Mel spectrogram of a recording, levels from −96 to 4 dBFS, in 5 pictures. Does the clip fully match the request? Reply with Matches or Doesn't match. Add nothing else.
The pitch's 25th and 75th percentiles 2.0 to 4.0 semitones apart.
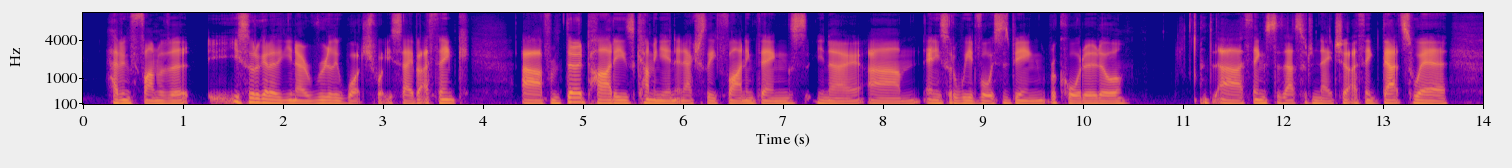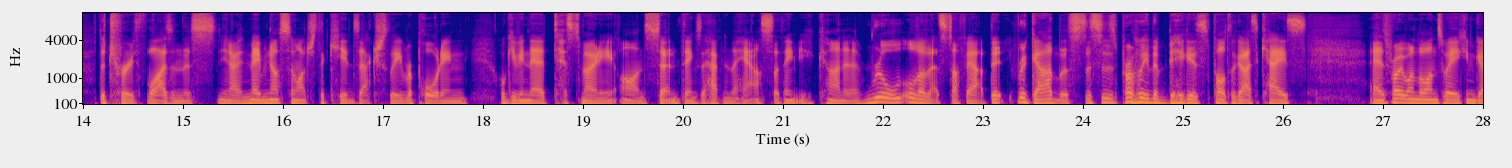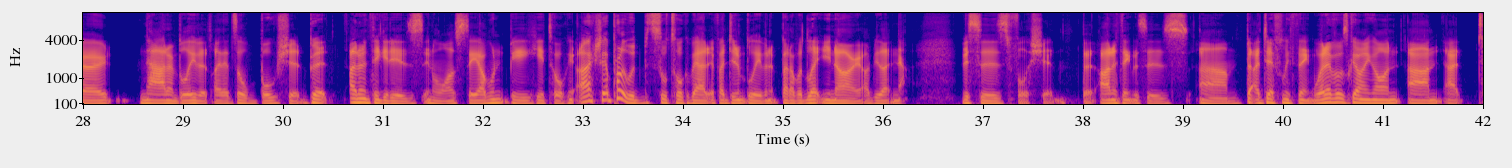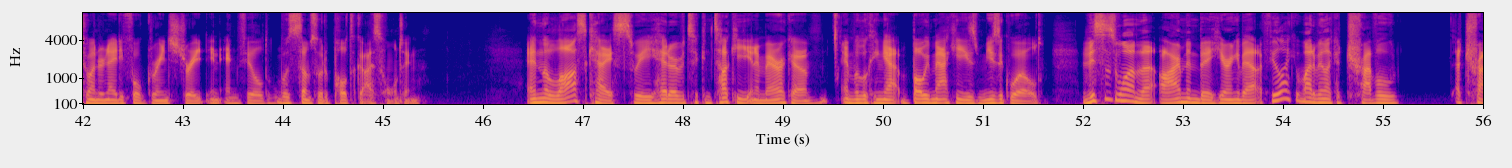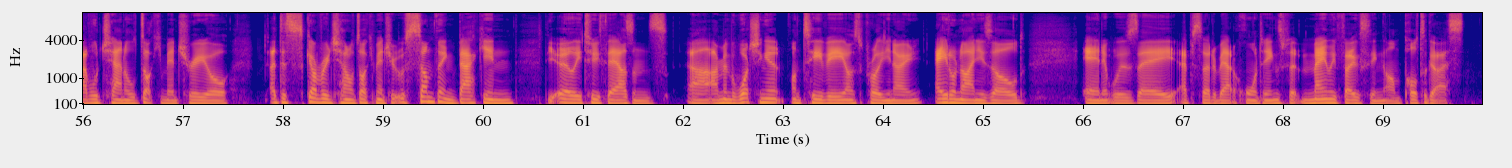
Matches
